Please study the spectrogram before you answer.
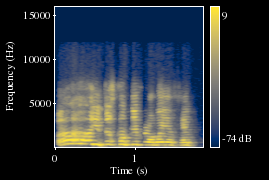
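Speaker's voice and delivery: a hint of a high kid's voice, rushing; child wondering what to do, quickly; frustrated child. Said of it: "Entonces dice".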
